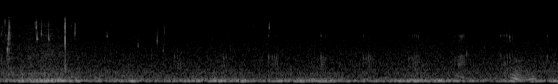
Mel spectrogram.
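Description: Small wet clicks and crackles, densest in the first second, over a steady low rumble: the sounds of wet hands handling a freshly caught silver bream at the water's edge, right beside the camera.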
